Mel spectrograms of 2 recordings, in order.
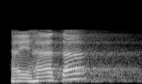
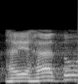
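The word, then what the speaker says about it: هيهات: Hayhata ini ada 6 lugah, 6 cara baca. Hayhata, hayhatu, hayhati, dengan apa? Fathah, dhammah, kasrah. Kemudian dengan ditanwin juga 3 jenis tanwin, hayhatan, hayhatun, hayhatin.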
